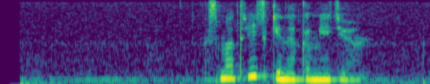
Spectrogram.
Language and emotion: Russian, neutral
